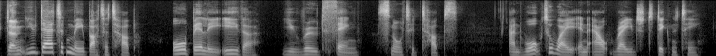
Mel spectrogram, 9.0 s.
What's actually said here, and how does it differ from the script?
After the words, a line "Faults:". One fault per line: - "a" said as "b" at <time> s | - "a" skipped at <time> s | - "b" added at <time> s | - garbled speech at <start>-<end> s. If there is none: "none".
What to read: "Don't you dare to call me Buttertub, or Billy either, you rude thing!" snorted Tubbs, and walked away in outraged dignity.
"Don't you dare to me Buttertub, or Billy either, you rude thing!" snorted Tubbs, and walked away in outraged dignity.
Faults:
- "call" skipped at 0.8 s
